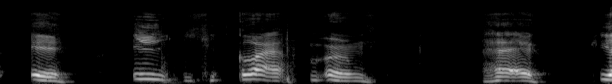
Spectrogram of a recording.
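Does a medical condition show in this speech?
Yes: cerebral palsy.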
